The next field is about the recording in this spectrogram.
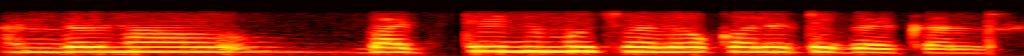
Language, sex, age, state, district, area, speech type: Kannada, female, 18-30, Karnataka, Gulbarga, urban, conversation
